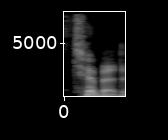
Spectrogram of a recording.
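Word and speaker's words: Tibbott: I got to say, for me, the highlight was, it's weird, the highlight was right at the beginning, but I thought Seth Tibbett, is that correct? Did I get his name right? – You did, yeah.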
